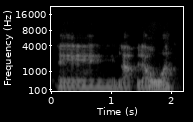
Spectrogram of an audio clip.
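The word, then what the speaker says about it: Laowa: Hay unos lentes que es de la marca la UA, como se pronuncia en chino, la UA, que ya tienen capacidad de magnificar o podemos adaptar.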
